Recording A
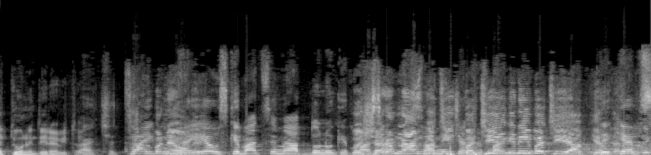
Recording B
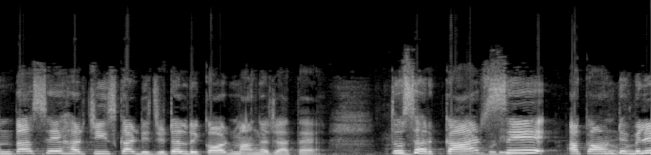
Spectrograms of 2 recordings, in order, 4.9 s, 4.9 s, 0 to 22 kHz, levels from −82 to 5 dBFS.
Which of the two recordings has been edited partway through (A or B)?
A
